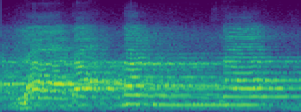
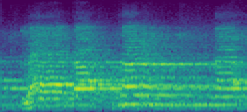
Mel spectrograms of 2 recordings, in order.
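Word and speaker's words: لا تأمنّا: Cara bacanya kalau di kita la ta'manna, la ta'manna. Salah kalau baca la ta'manna, salah. Harus ada gunung. Kenapa? Karena aslinya dia la ta'manuna. Aslinya la ta'manuna.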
